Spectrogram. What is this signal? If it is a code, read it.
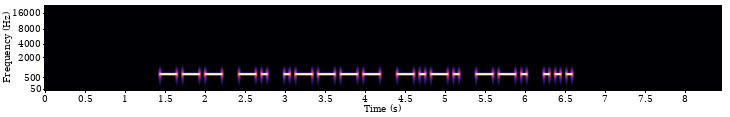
Morse code, heard as a keyed tone, about 17 wpm, 700 Hz. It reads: ON1CGS
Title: DXCC-100 Call Signs - 6 Characters - 17wpm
